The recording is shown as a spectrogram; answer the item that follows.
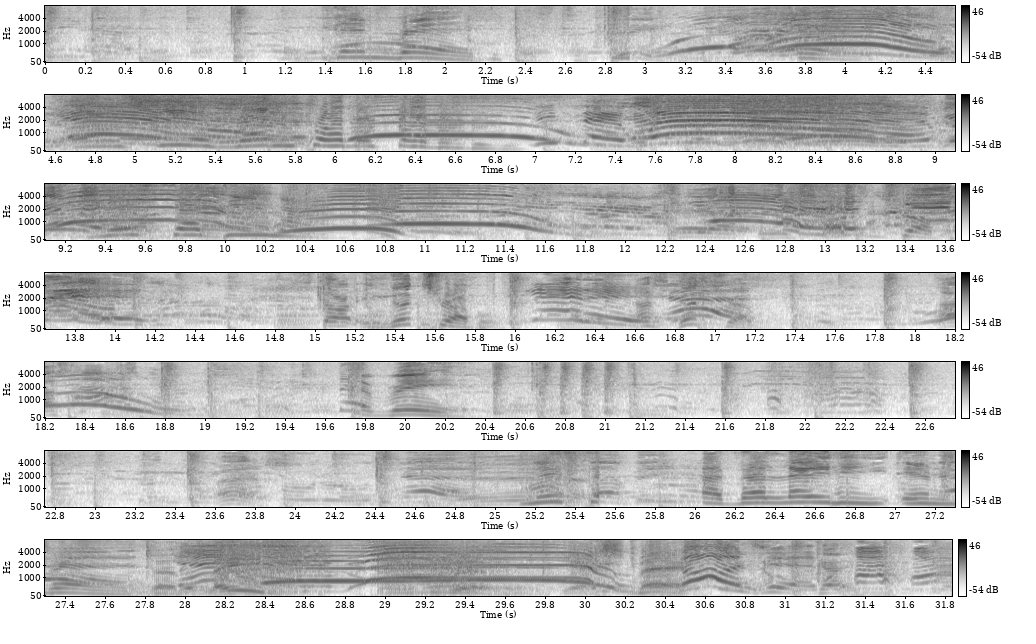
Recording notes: This podcast episode was recorded in front of a live studio audience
